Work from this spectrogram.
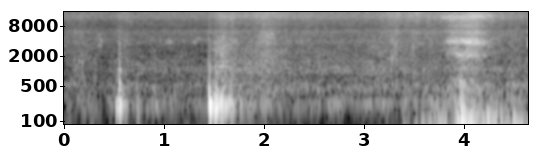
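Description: Honey bees buzz faintly around a beehive during hive splitting, a low, quiet drone with a few brief soft bumps and rustles close by.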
